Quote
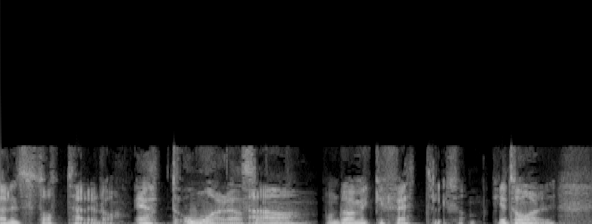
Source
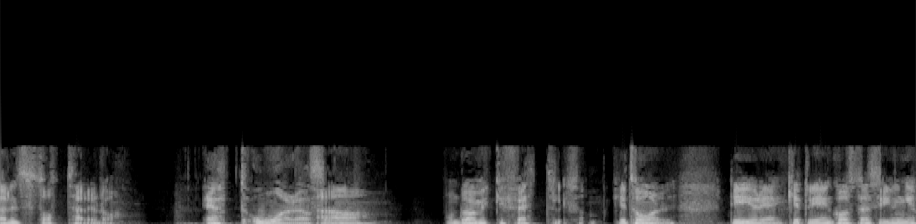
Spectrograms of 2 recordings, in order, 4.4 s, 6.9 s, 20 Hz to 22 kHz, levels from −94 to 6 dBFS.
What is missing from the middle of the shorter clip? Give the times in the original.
0.9 s to 1.5 s, 2.9 s to 3.2 s

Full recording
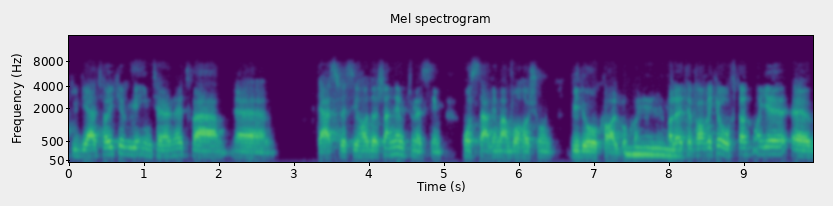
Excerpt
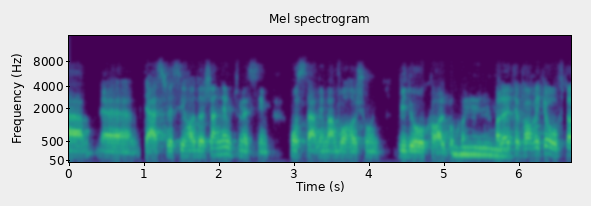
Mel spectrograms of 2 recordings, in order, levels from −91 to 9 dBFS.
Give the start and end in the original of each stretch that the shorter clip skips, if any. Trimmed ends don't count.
2.7 s to 3.3 s

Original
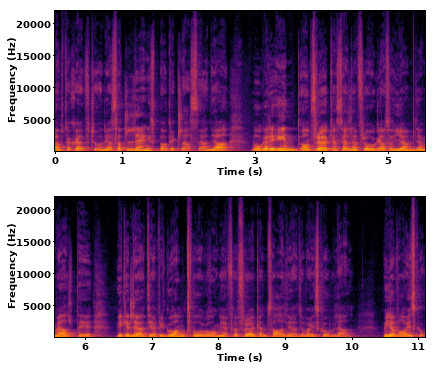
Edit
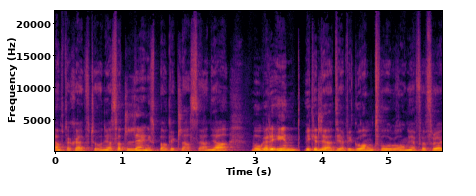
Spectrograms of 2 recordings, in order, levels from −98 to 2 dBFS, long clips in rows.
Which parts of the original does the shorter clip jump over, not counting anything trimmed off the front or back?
3.7 s to 6.4 s

